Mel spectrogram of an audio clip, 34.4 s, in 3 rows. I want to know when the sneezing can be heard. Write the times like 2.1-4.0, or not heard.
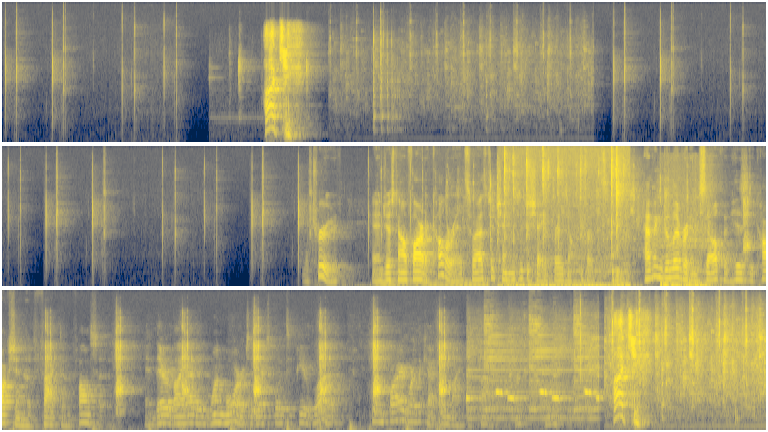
3.9-4.5, 32.0-32.6.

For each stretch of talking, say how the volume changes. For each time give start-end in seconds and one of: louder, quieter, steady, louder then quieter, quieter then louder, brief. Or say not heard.
16.0-31.4 quieter.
